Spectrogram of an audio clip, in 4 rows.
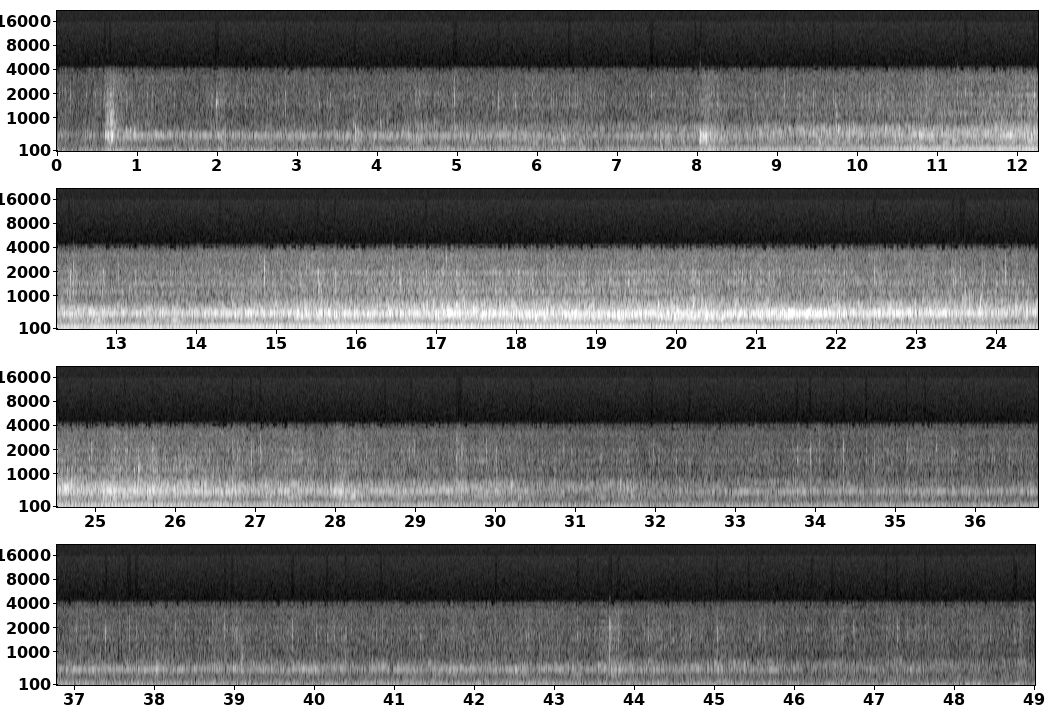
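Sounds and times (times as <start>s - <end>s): motorboat engine heard underwater: 0.0s - 49.0s.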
